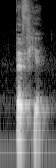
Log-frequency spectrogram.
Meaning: diminutive of puf
- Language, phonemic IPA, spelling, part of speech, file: Dutch, /ˈpʏfjə/, pufje, noun, Nl-pufje.ogg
